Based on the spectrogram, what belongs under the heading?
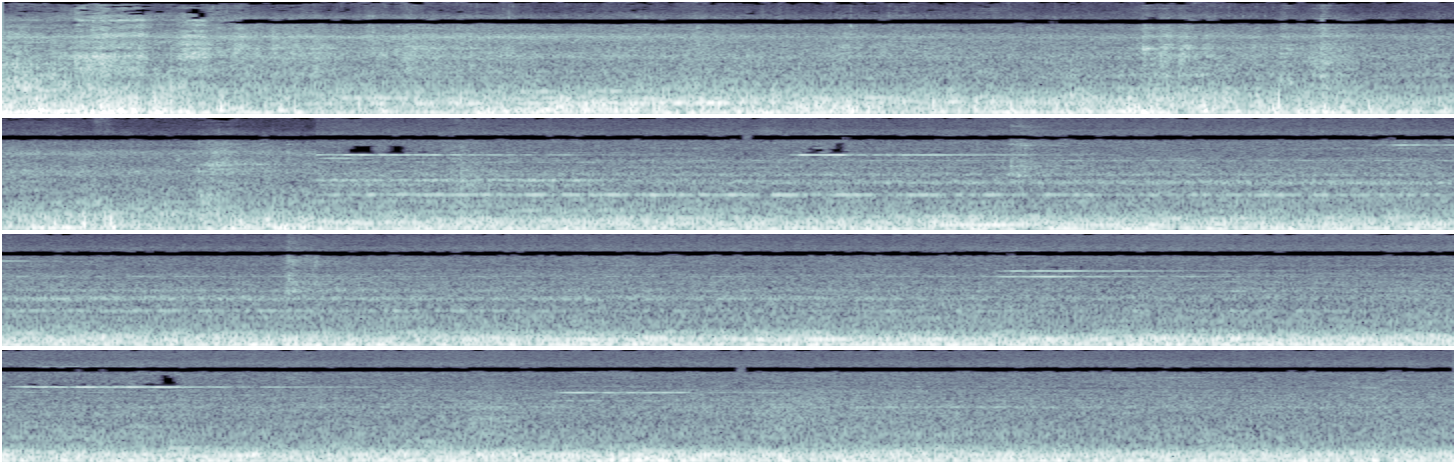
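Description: Electric passenger train moving slowly through a station, a steady rumble with faint thin wheel squeals from about six seconds in.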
